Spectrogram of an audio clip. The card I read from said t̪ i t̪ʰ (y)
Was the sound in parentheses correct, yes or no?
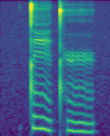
yes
